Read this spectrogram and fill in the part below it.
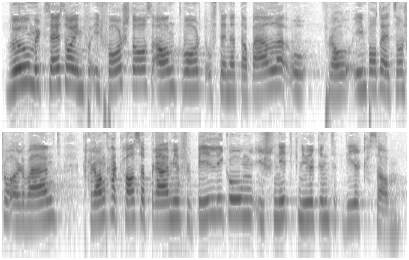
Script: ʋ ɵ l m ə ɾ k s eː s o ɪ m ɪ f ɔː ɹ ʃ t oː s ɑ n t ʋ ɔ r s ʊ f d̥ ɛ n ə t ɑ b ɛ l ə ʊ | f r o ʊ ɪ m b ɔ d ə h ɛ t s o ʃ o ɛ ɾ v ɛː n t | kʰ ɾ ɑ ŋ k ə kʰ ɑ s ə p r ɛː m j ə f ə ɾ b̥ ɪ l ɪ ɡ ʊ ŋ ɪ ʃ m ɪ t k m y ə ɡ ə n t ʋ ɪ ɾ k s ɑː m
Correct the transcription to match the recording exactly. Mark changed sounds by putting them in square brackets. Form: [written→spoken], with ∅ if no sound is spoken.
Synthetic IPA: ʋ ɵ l m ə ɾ k s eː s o ɪ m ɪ f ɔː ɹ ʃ t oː s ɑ n t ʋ ɔ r [s→t] ʊ f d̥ ɛ n ə t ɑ b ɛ l ə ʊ | f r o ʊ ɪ m b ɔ d ə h ɛ t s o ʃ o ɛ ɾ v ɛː n t | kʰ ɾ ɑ ŋ k ə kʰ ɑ s ə p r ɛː m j ə f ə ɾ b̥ ɪ l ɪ ɡ ʊ ŋ ɪ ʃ [m→n] ɪ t k [m→n] y ə ɡ ə n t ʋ ɪ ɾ k s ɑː m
